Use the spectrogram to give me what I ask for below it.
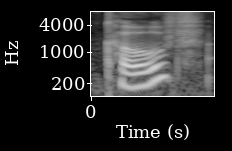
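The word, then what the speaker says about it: Cobh: which is actually per it's a Cove um I don't know if they changed the name or if it's just here's the Irish name it's spelled c BH uh and they were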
